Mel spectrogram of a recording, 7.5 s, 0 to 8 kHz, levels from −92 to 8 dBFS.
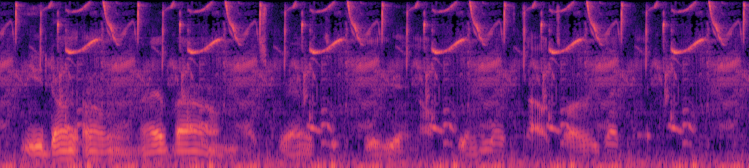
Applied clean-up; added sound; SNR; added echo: none; Bird; -4 dB; none.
